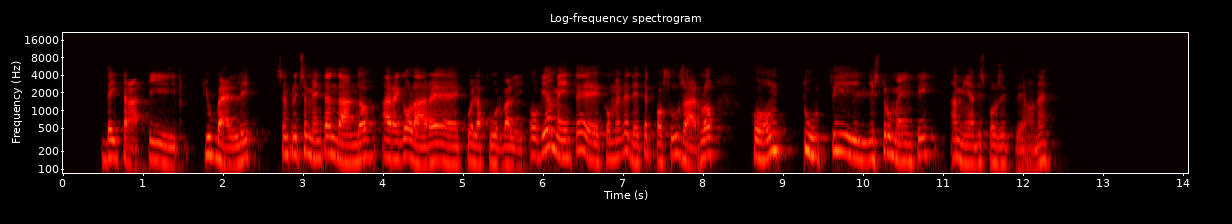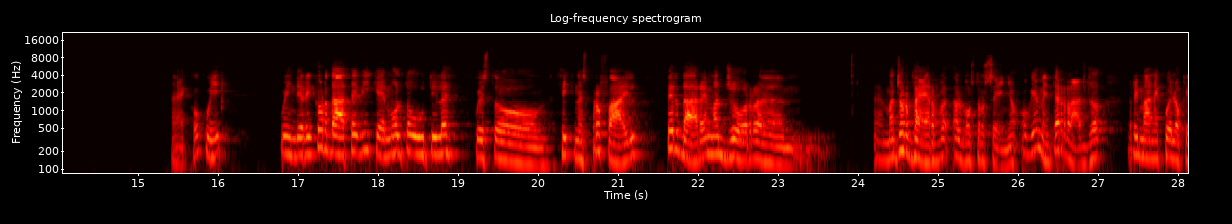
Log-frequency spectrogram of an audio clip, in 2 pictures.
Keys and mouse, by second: 6.4 click, 8.8 click, 25.9 click.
